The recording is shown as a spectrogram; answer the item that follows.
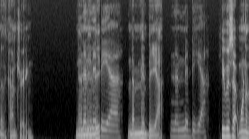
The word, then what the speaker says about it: Namibia: Namibia.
